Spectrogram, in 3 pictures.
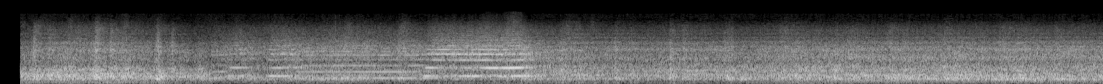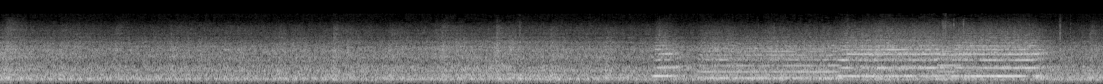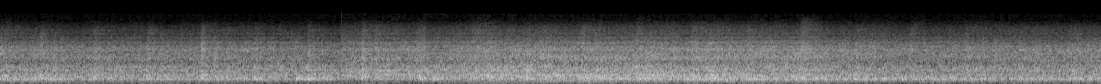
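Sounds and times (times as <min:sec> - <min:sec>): train rumbling: 0:00.2 - 0:33.0
train chord whistle blasts: 0:02.1 - 0:05.5, 0:17.6 - 0:21.6.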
